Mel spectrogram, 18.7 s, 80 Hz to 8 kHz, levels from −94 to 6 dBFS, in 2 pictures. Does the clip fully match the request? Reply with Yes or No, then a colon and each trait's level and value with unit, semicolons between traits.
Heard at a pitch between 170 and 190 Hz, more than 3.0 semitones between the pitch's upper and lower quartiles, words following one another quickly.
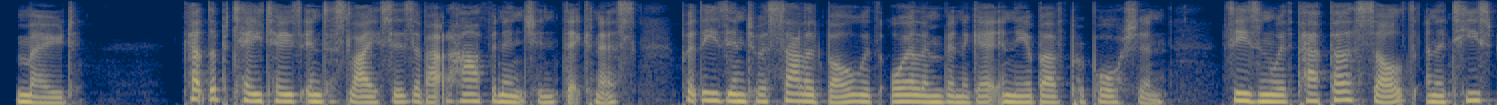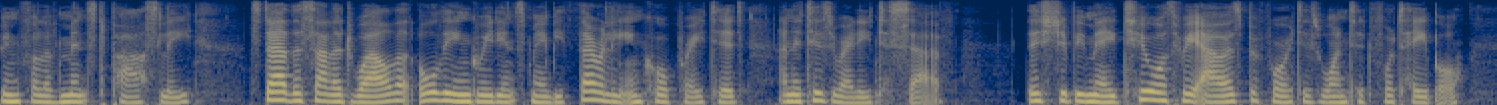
No: medium, 185 Hz; average, 2.7 semitones; fast, 215 wpm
